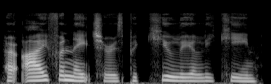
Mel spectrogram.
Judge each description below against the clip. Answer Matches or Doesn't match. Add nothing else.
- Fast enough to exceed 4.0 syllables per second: Matches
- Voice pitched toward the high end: Doesn't match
